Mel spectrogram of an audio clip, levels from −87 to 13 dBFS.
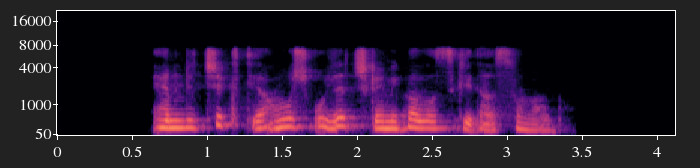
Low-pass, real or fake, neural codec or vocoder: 7.2 kHz; fake; codec, 16 kHz, 1 kbps, FunCodec, trained on LibriTTS, 50 frames a second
